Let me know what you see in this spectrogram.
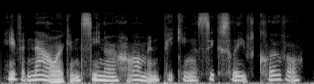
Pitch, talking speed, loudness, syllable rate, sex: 200 Hz, 250 wpm, -18 LUFS, 5.7 syllables/s, female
